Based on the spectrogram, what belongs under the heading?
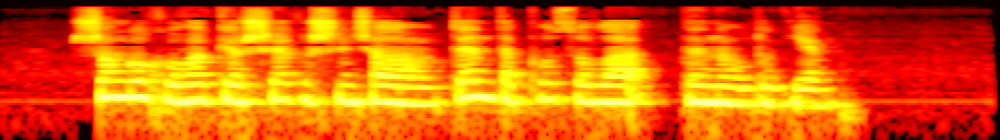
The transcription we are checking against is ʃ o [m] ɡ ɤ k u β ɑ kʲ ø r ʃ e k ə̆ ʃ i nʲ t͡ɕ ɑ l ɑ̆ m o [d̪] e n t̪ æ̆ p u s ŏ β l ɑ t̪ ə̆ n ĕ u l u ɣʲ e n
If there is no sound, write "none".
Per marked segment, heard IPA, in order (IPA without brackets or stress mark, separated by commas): ŋ, t̪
